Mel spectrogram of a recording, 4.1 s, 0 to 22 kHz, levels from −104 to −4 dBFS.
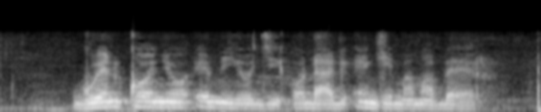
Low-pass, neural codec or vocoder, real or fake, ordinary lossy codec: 19.8 kHz; codec, 44.1 kHz, 7.8 kbps, Pupu-Codec; fake; AAC, 24 kbps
